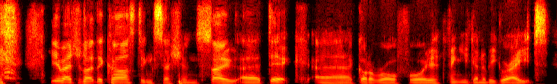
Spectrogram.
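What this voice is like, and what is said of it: Usual voice. Nothing is said of it.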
